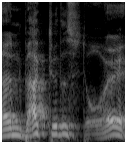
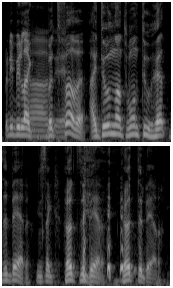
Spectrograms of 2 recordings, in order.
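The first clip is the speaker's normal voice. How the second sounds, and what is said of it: Put-on Dagestani accent. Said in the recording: “That's a lovely Dagestan accent there, sir.”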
